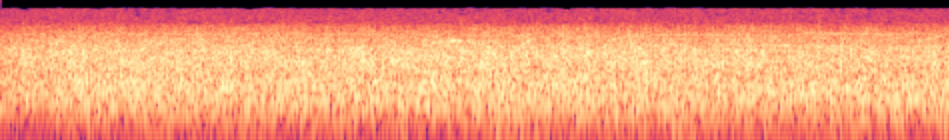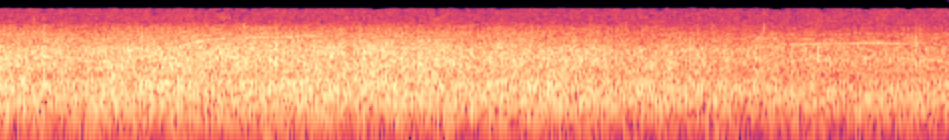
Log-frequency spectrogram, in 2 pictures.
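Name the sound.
ballpark crowd applause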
